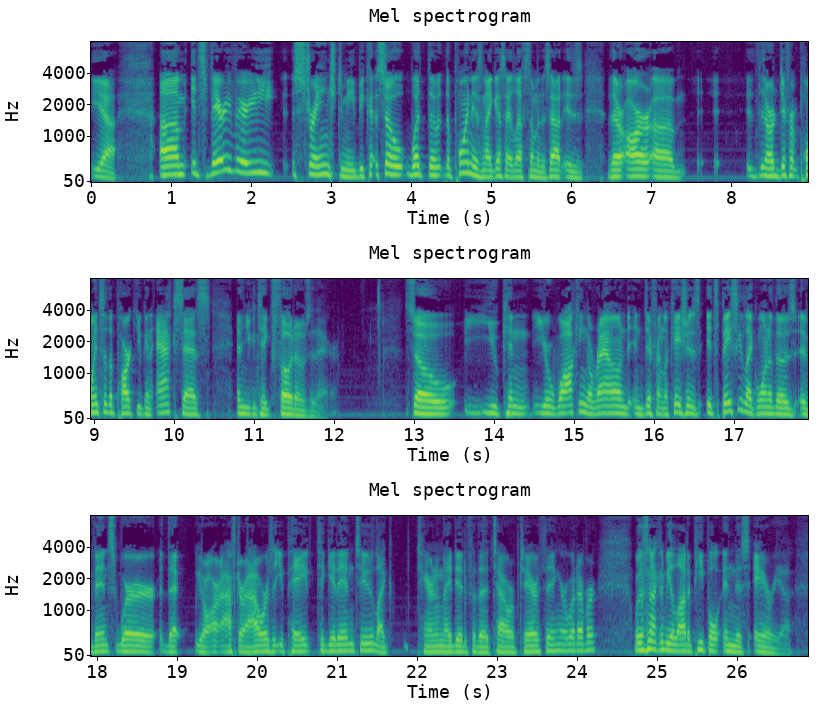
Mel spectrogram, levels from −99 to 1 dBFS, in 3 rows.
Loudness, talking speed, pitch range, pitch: -21 LUFS, 225 wpm, 125-155 Hz, 140 Hz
